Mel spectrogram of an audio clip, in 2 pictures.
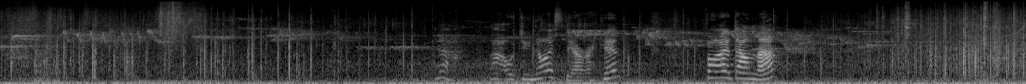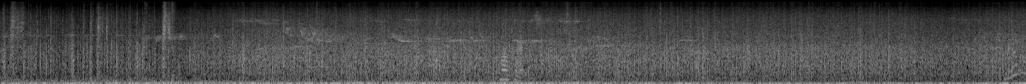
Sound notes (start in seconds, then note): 0.0 pitter patter of rain; 8.9 rain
